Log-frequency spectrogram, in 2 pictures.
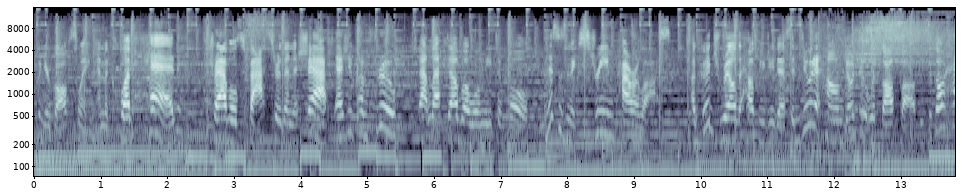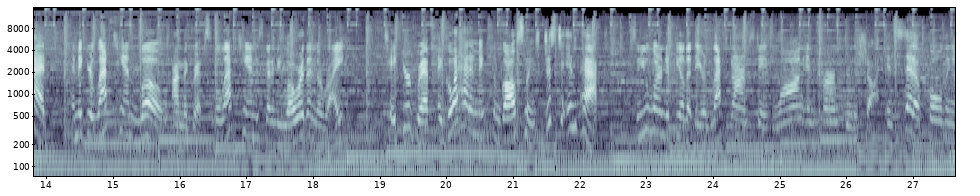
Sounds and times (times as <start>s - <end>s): Speech: 0.0s - 18.5s, 19.1s - 27.6s
Music: 0.0s - 27.6s.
